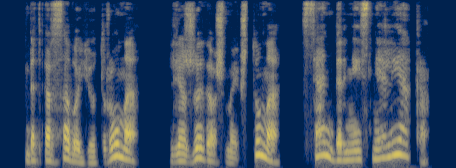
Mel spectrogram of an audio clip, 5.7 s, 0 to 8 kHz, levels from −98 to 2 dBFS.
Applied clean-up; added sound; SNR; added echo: none; none; none; none.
